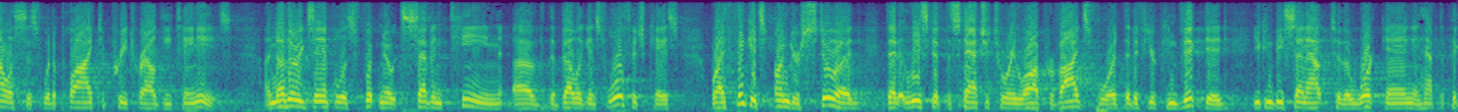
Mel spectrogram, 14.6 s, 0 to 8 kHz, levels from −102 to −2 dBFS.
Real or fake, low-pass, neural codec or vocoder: real; 7.2 kHz; none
